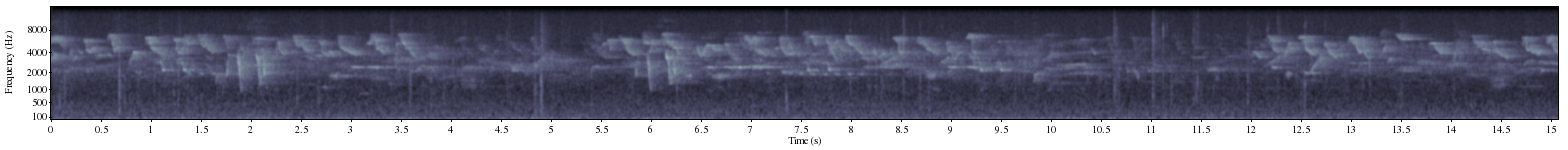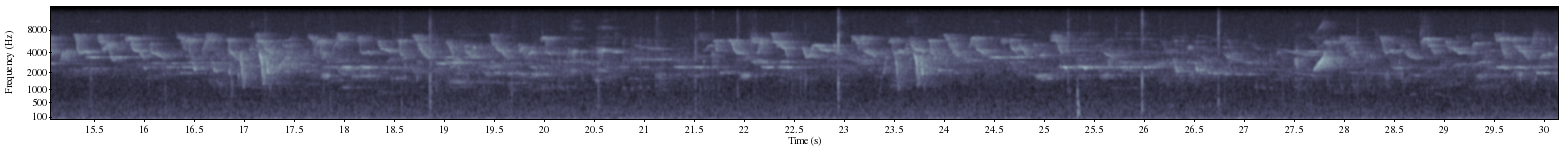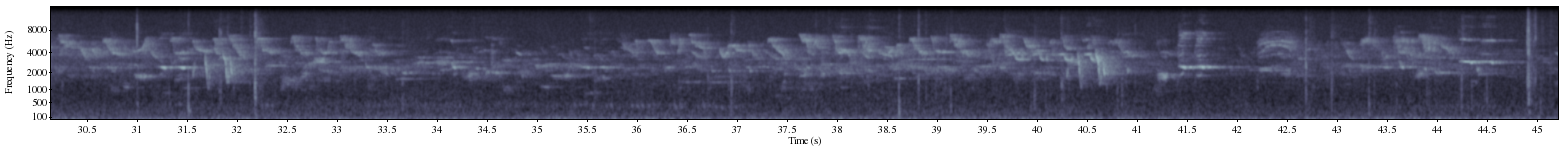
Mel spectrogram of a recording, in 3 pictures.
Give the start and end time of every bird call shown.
0.0s-3.8s: Warbling White-eye (Zosterops japonicus)
1.7s-2.3s: Omao (Myadestes obscurus)
2.7s-3.5s: Iiwi (Drepanis coccinea)
5.4s-8.9s: Warbling White-eye (Zosterops japonicus)
5.8s-6.3s: Omao (Myadestes obscurus)
6.5s-7.3s: Iiwi (Drepanis coccinea)
8.9s-9.8s: Iiwi (Drepanis coccinea)
12.0s-20.8s: Warbling White-eye (Zosterops japonicus)
16.8s-17.5s: Omao (Myadestes obscurus)
17.8s-18.7s: Iiwi (Drepanis coccinea)
20.2s-22.7s: Iiwi (Drepanis coccinea)
21.6s-24.9s: Warbling White-eye (Zosterops japonicus)
23.3s-24.2s: Omao (Myadestes obscurus)
24.9s-27.2s: Iiwi (Drepanis coccinea)
27.7s-27.9s: Iiwi (Drepanis coccinea)
27.9s-33.4s: Warbling White-eye (Zosterops japonicus)
29.3s-30.2s: Iiwi (Drepanis coccinea)
31.0s-31.7s: Iiwi (Drepanis coccinea)
31.6s-32.0s: Omao (Myadestes obscurus)
33.6s-35.9s: Iiwi (Drepanis coccinea)
35.8s-41.1s: Warbling White-eye (Zosterops japonicus)
36.3s-37.4s: Iiwi (Drepanis coccinea)
40.2s-40.7s: Omao (Myadestes obscurus)
41.2s-42.1s: Iiwi (Drepanis coccinea)
42.2s-42.6s: Hawaii Amakihi (Chlorodrepanis virens)
43.1s-44.2s: Warbling White-eye (Zosterops japonicus)
43.8s-44.9s: Iiwi (Drepanis coccinea)

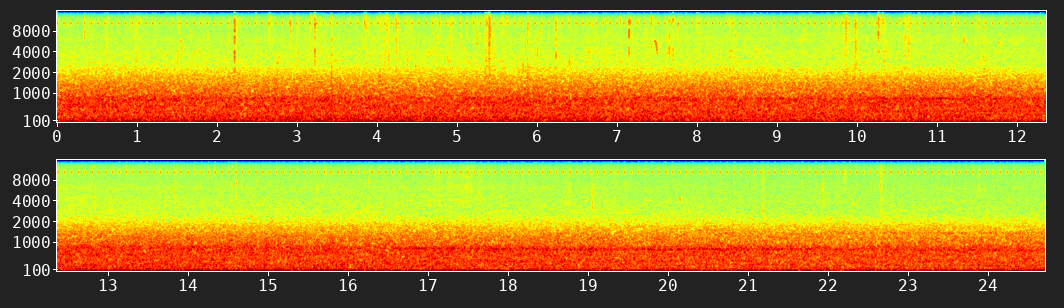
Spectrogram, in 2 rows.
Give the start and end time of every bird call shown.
7.4s-7.6s: Eastern Phoebe (Sayornis phoebe)

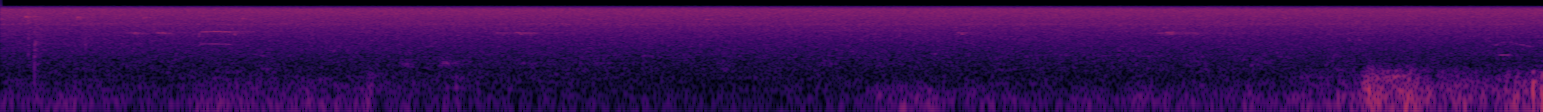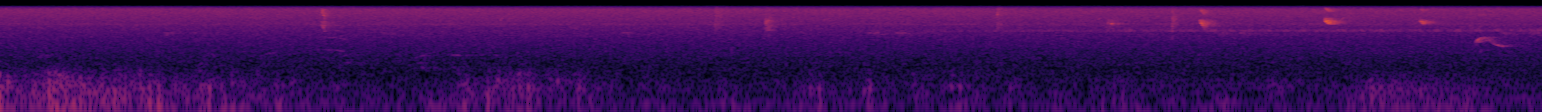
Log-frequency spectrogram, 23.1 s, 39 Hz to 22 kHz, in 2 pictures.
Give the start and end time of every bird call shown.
0.8s-1.4s: Yellow-throated Euphonia (Euphonia hirundinacea)
19.9s-22.6s: Rufous-capped Warbler (Basileuterus rufifrons)
22.4s-23.1s: Long-tailed Manakin (Chiroxiphia linearis)

